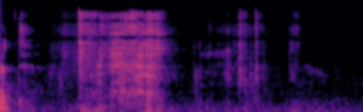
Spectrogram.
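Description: A ruler and paper being handled on a craft table: a short scraping rustle about half a second in as the ruler slides into place on the card, then a few light taps.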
